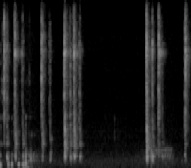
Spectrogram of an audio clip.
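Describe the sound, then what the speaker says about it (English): Computer keyboard typing in a quiet room, with short bursts of crisp, close key clicks separated by brief pauses. "So I'm typing in like what I like to do"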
